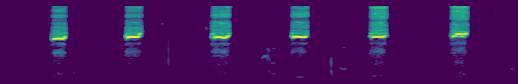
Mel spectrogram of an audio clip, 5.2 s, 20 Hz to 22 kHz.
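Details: Grey francolin, known locally as teetar, calling: six short, harsh, high-pitched bursts at an even pace about every 0.8 seconds. Faint clicks sound between them, with quiet background.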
